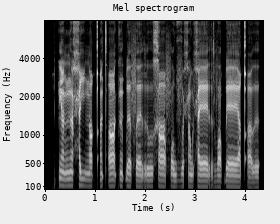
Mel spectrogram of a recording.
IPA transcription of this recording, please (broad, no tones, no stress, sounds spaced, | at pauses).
pʲ ɑ̃ ŋ ə̃ ħ i ŋ ɑ qʼ ə̃ tʼ ɑ k ə̃ ɓ ɜ f ɜ r ʊː x ɑ f ɔ w v u ħ ɔ̃ w ħ ɛː r v ɒ ɓ ɛː qʼ ʊː ə̯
